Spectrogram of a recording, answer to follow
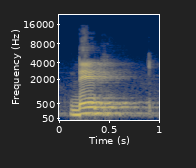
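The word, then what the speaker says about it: debt: तीनों जो एग्जाम्पल दिए गए हैं यहाँ पर टी के पहले याद रखना है, अगर टी के पहले अगर बी आए तो बी क्या हो जाएगा? साइलेंट हो जाएगा।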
